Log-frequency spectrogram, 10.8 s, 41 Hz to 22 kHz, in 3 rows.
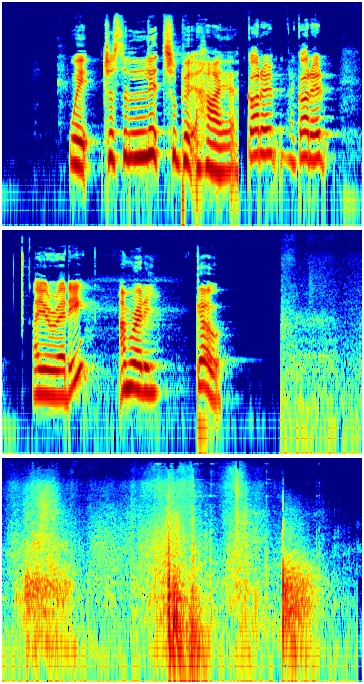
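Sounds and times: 
speech: 0.7 - 5.9
shuffling movement: 6.4 - 10.8
loud thump with clattering of person falling off a chair: 8.8 - 10.6.

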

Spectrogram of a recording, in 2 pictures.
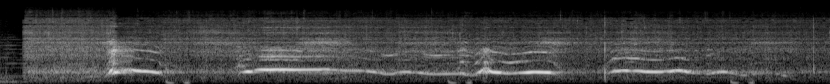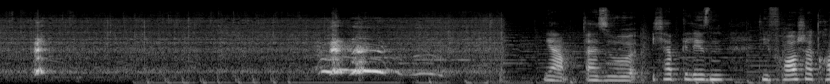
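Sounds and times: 
dingoes howling: 1.0 - 10.3, 11.3 - 13.3
speech: 13.8 - 16.5.

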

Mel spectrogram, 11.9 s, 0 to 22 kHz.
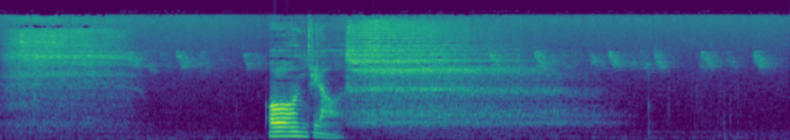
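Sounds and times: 
deep inhalation through the nose or mouth: 0.0 - 2.4, 5.2 - 10.0
speech: 4.0 - 5.4.

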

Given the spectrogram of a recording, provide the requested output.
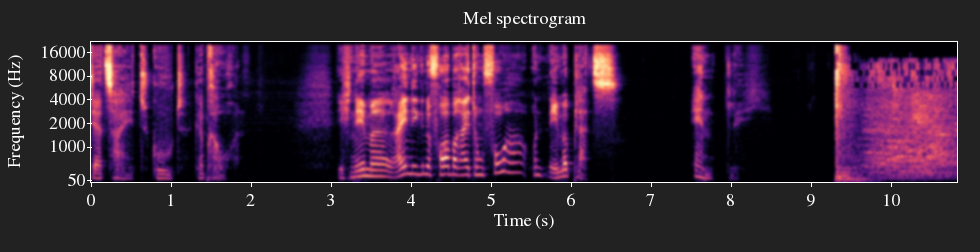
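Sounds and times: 
speech: 0.0 - 1.9, 3.1 - 6.6, 7.5 - 8.3
door suddenly banging open: 9.3 - 9.9
laughter: 9.6 - 10.8.

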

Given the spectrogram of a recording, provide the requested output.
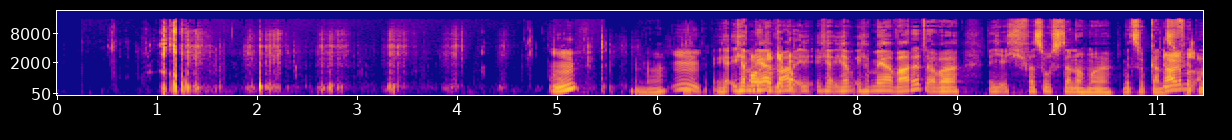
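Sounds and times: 
crunchy bites into a snack: 0.0 - 5.8
quiet chewing: 0.0 - 6.6
speech: 5.0 - 5.3, 6.1 - 11.4.

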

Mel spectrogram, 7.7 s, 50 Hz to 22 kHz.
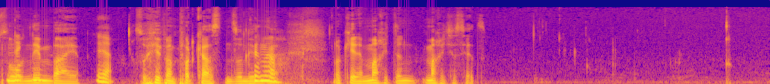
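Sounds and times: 
speech: 0.1 - 5.0
biting and chewing crunchy lye salt pretzels: 5.3 - 7.4.

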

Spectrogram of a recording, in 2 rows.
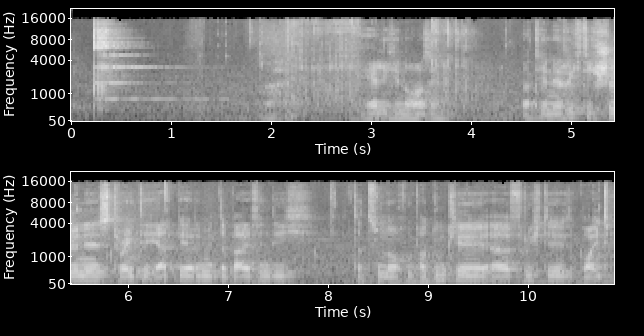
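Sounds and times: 
glasses of Pinotage red wine clinking in a toast: 0.2 - 1.7
speech: 2.9 - 3.9, 4.5 - 10.8.

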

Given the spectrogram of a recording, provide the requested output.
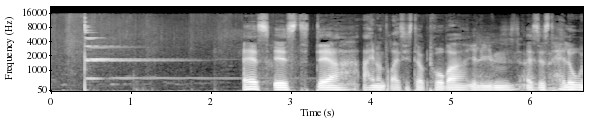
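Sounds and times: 
two wine glasses clinking in a toast: 0.4 - 2.4
speech: 2.4 - 6.6.

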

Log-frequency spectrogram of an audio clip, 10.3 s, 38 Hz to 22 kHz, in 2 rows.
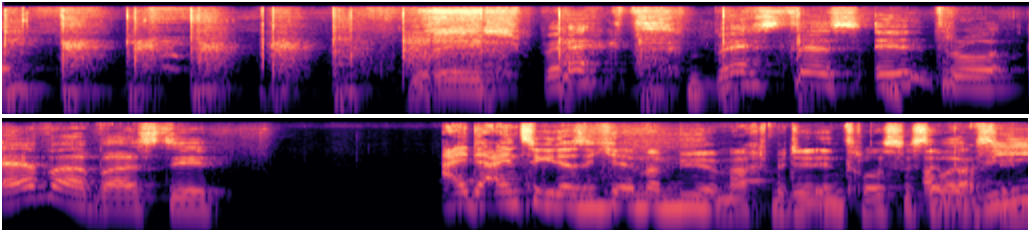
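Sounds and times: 
single person clapping hands: 0.0 - 4.3
speech: 2.2 - 6.3, 7.3 - 10.2.

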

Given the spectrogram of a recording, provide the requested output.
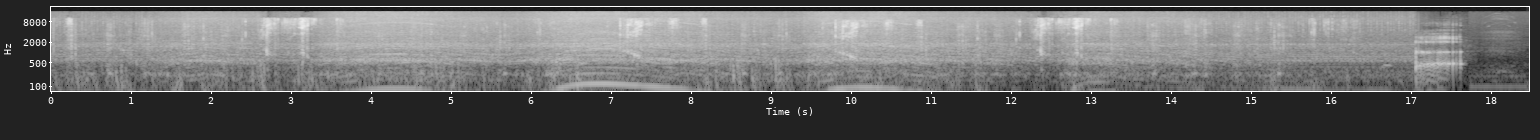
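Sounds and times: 
steady rumbling engine-like noise: 0.0 - 18.4
loud brief belch: 17.1 - 17.8.

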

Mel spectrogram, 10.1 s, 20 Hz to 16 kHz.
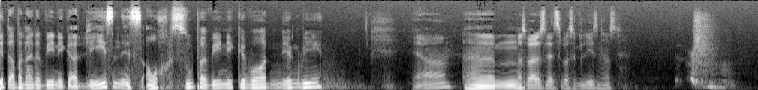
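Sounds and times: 
speech: 0.0 - 4.5, 5.5 - 8.4
person sneezing: 9.0 - 9.8.

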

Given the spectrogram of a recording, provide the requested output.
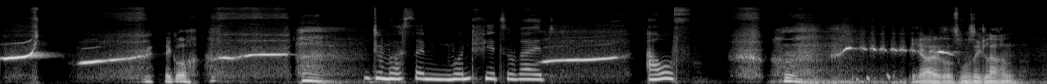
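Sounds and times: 
breathy backward whistle drawn in on an inhale: 0.0 - 3.5, 5.4 - 6.4, 7.3 - 9.2
speech: 1.4 - 2.3, 3.0 - 5.7, 6.5 - 8.5, 9.1 - 10.3.

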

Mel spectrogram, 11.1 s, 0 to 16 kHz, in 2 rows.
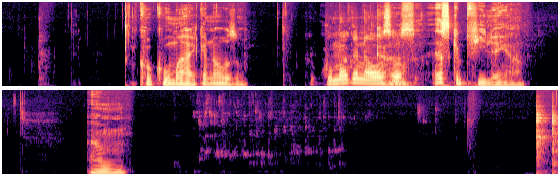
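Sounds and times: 
speech: 1.4 - 2.5, 3.1 - 5.3, 6.4 - 6.9
water pouring into a glass: 7.4 - 10.2.

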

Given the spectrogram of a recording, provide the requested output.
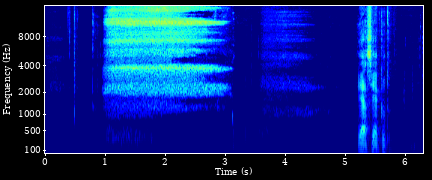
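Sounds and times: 
person inhaling e-cigarette vapor: 1.0 - 4.5
breathy exhale of e-cigarette vapor: 1.0 - 4.7
speech: 5.2 - 5.9.

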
